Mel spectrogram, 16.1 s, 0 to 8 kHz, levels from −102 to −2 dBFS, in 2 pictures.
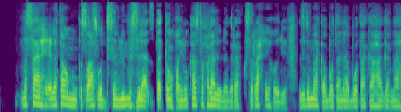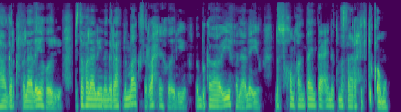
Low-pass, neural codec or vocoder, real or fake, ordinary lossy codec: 7.2 kHz; vocoder, 44.1 kHz, 80 mel bands, Vocos; fake; AAC, 32 kbps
